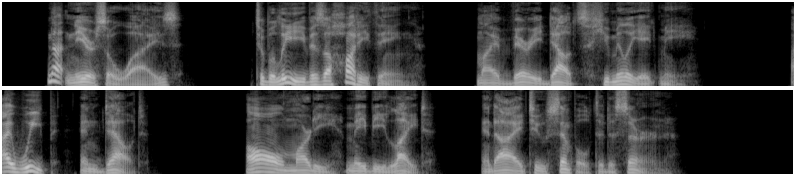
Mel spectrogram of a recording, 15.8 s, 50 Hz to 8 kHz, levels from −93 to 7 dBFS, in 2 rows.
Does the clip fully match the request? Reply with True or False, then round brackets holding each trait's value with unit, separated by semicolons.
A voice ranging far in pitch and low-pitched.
True (6.0 semitones; 90 Hz)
